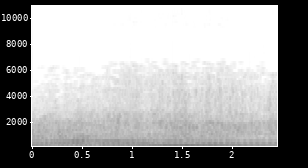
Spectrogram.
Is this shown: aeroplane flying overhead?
yes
